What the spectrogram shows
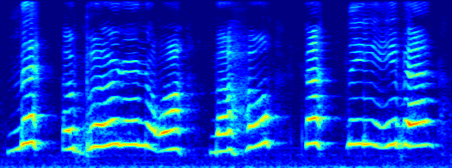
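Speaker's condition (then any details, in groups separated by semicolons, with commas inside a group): Cerebral palsy, spastic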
